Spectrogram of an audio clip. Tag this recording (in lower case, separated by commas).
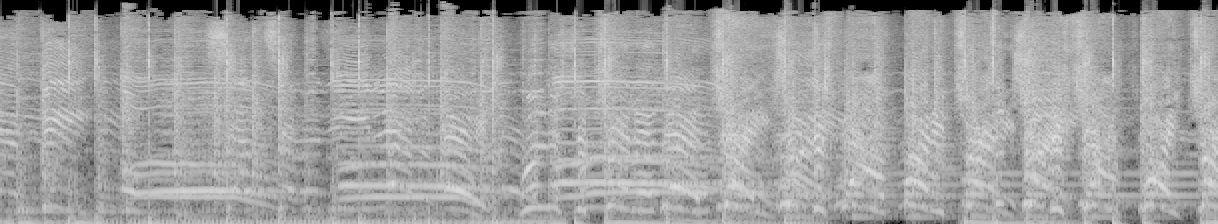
music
